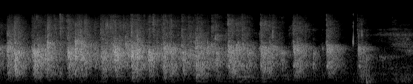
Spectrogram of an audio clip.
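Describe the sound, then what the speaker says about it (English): A conference audience at a power-sector panel dialogue applauds the panelists, a dense burst of clapping that holds steady, then thins into scattered, sharper claps before fading. "So please give my panelists a round of applause."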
